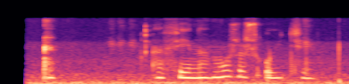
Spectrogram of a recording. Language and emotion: Russian, neutral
